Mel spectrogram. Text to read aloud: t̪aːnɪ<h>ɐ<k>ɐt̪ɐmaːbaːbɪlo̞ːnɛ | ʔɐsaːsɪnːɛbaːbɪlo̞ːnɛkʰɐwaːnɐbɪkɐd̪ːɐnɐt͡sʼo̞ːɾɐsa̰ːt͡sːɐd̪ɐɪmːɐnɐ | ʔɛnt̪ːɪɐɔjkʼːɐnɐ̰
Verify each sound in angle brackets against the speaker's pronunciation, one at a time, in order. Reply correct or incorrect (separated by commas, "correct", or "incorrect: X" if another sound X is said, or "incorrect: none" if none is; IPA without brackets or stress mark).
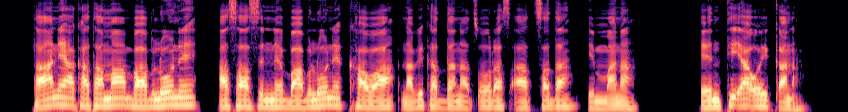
correct, correct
